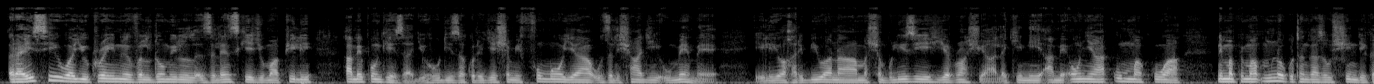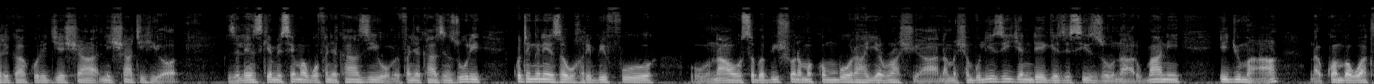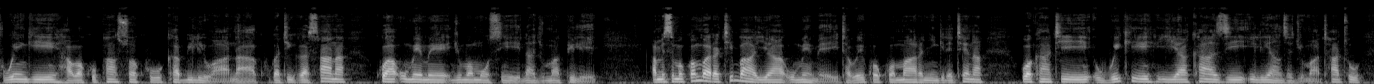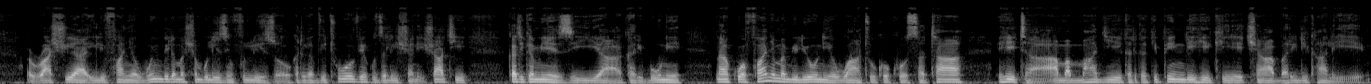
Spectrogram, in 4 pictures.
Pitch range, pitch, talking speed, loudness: 95-115 Hz, 105 Hz, 125 wpm, -23 LUFS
